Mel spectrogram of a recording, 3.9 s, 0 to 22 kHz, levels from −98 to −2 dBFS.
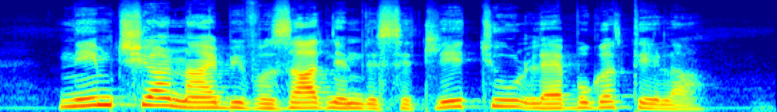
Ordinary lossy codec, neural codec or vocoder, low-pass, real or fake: none; none; none; real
